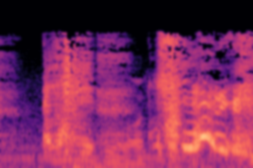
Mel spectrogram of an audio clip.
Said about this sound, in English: I have to sneeze.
